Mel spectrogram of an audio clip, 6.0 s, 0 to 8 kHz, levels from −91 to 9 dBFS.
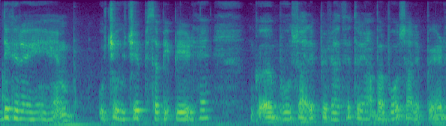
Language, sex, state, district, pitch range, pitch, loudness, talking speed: Hindi, female, Haryana, Charkhi Dadri, 170-190 Hz, 180 Hz, -19 LUFS, 170 wpm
